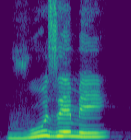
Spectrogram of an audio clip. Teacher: Again, first word ending with silent letter, second word starting with vowel. So they both will connect and the sound will become z.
